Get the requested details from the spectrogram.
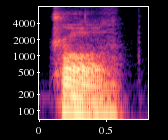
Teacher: It's very retroflex, so I like it.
